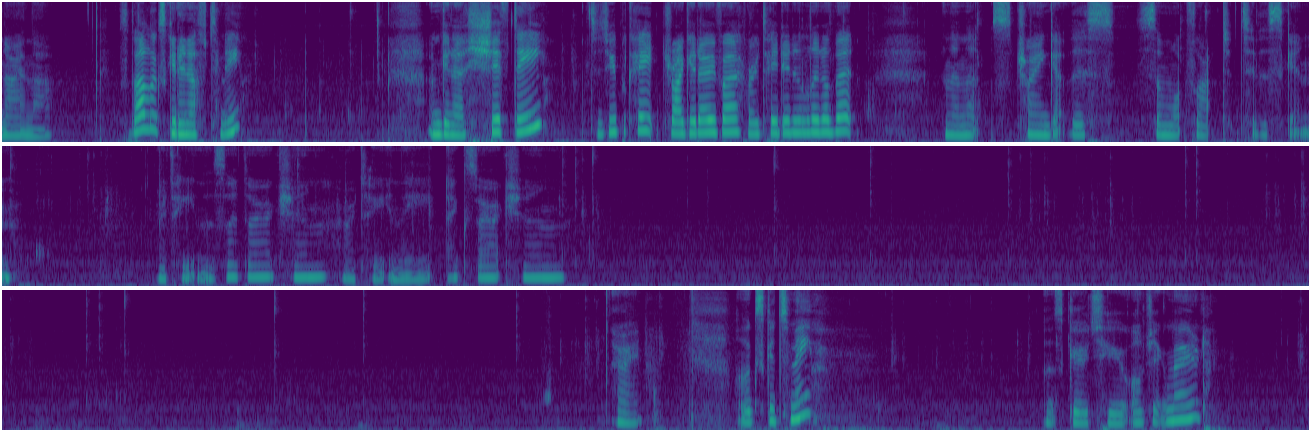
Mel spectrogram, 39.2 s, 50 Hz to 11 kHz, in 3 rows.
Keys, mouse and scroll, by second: 2.1 KP_1, 2.8-3.2 scroll down 3, 3.2 scroll up 2, 3.5 shift+middle click, 5.3 shift+d, 7.4 r, 8.7 scroll down 4, 9.0 middle click, 10.3 click, 12.0 middle click, 13.4-14.7 scroll up 5, 14.7 r, 16.5 r, 19.0 middle click, 21.8 click, 23.9 r, 25.9 r, 27.4 middle click, 29.8 click, 31.6-32.4 scroll down 5, 32.4 a, 32.6 a, 33.2 KP_1, 34.0 scroll down 3, 34.9 scroll down 3, 36.7 click.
